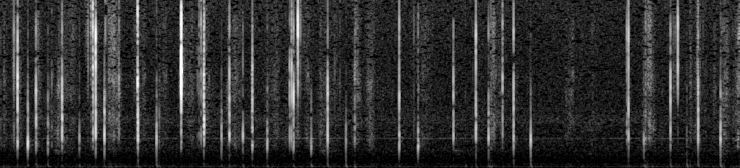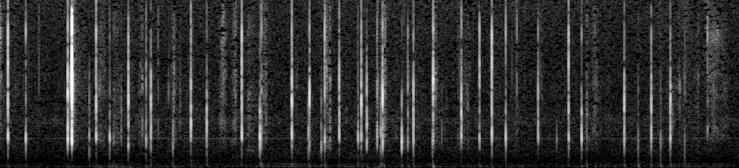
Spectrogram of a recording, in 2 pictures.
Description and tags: Flip Phone Buttons
Pressing buttons on and old flip phone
